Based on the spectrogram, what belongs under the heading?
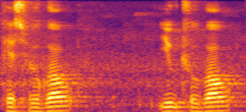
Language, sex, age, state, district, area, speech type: Bodo, male, 45-60, Assam, Chirang, rural, spontaneous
